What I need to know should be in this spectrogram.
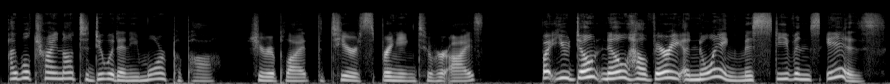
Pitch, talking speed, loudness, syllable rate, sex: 220 Hz, 190 wpm, -18 LUFS, 4.5 syllables/s, female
